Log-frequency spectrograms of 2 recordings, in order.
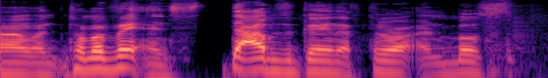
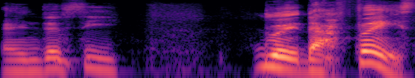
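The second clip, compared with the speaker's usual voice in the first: plain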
